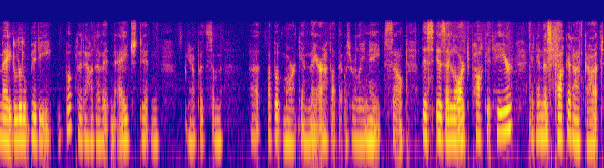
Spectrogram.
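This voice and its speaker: A woman speaks at a moderate pace with fairly even intonation. Her voice is fairly low-pitched and somewhat breathy. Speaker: scrapbook crafter. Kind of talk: crafting tutorial walkthrough. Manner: casual with many fillers.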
